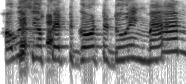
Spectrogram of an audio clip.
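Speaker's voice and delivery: high-pitched cheer of a homesick caller finding family; excited recognition. Pretend. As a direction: greet a long-lost cousin with a burst of glee. Recognizing a relative on phone.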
